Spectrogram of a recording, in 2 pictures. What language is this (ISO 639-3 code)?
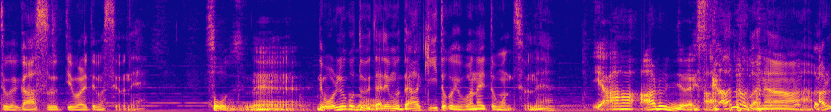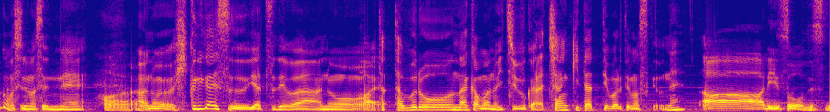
jpn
